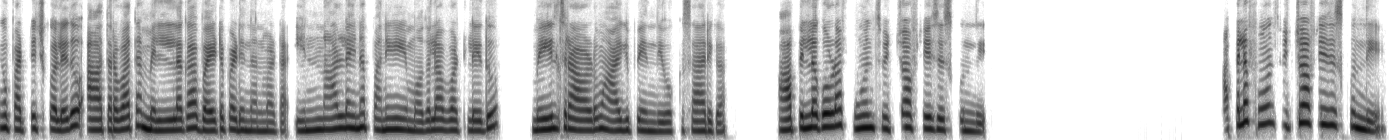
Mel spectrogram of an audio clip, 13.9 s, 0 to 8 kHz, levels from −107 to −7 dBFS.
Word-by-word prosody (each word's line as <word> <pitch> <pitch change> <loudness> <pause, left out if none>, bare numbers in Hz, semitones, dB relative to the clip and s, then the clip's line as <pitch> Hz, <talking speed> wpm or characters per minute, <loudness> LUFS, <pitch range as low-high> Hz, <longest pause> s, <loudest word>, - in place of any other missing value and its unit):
ఇంక 270 - +2
పట్టించుకోలేదు. 230 +2 -1 0.2
ఆ - - +1
తర్వాత 230 +4 0 0.2
మెల్లగా 225 +3 +1
బయట 210 +2 0
పడిందనమాట. 205 -4 -2 0.2
ఇన్నాళ్లైనా 245 +5 +3
పని 230 +1 +2 0.2
మొదలవ్వట్లేదు, 215 +2 -2 0.5
మెయిల్స్ 245 +3 +3
రావడం 220 +1 -1
ఆగిపోయింది 210 -2 -3
ఒక్కసారిగా. 205 -1 -7 0.6
ఆ - - +4
పిల్ల 265 +1 +5
గూడా 290 +2 +6
ఫోన్ 265 +2 +5
స్విచ్ 245 +1 -5
ఆఫ్ 270 - -4
చేసేసుకుంది. 220 -6 -2 2.4
ఆ - - -7
పిల్ల 345 +5 +5
ఫోన్ 360 +2 -1
స్విచ్ 320 +4 -2
ఆఫ్ 365 -1 -3
చేసేసుకుంది. 295 - +2
230 Hz, 115 wpm, -23 LUFS, 215-260 Hz, 2.4 s, గూడా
